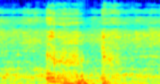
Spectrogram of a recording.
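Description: Two quick, harsh coughs from an adult, with faint music behind.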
